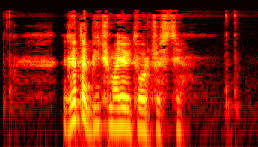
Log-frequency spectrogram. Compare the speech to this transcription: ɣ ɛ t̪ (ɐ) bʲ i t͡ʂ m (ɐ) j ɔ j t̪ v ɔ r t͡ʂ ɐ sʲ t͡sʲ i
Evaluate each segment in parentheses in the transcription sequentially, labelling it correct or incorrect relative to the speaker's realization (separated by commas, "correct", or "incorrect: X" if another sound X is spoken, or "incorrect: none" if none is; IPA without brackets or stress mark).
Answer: correct, incorrect: a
